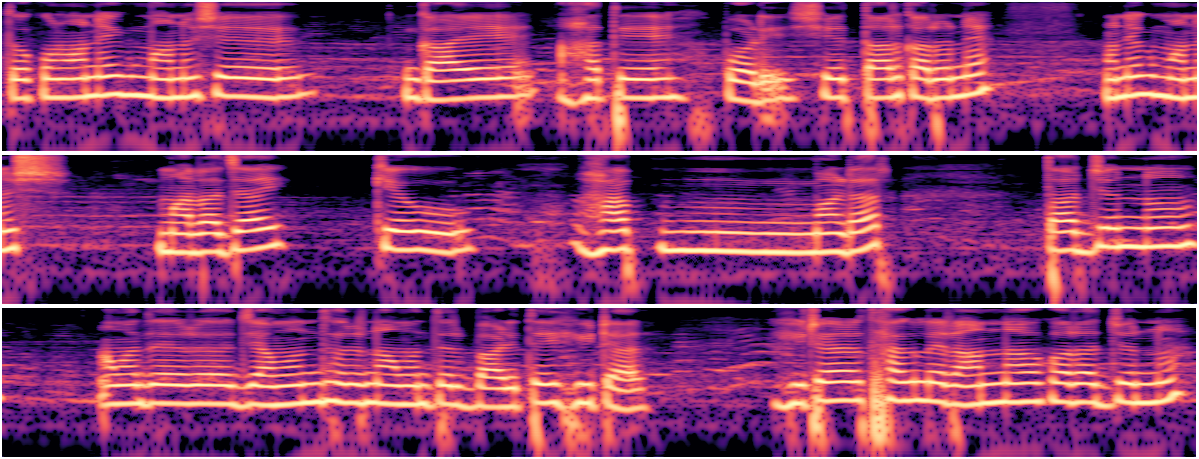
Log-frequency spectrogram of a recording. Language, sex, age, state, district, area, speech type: Bengali, female, 18-30, West Bengal, Dakshin Dinajpur, urban, spontaneous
